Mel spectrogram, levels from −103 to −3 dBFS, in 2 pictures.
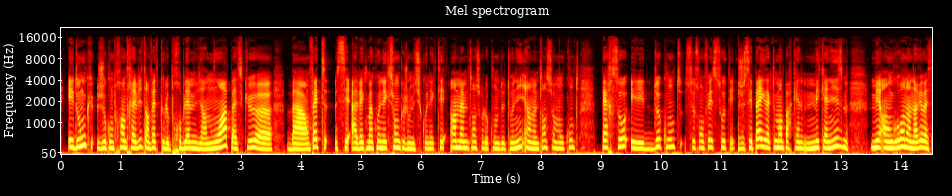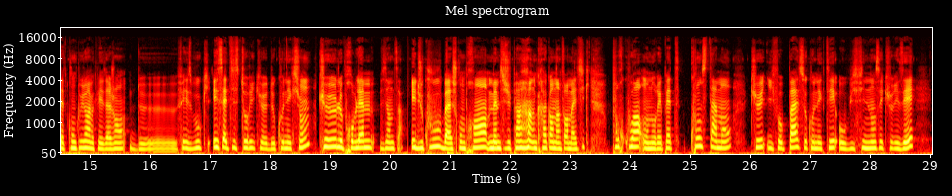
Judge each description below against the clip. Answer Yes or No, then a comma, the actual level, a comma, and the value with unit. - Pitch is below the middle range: No, high, 200 Hz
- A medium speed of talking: No, fast, 240 wpm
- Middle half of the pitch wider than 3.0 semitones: No, average, 2.7 semitones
